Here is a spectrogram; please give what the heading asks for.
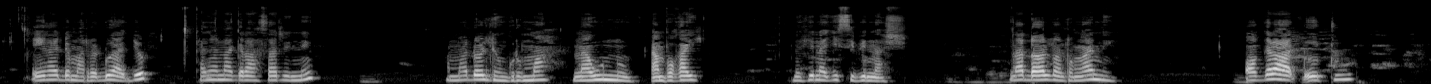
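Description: A speech recording that has likely passed through HE-AAC compression at a low bitrate, consistent with about 24 kbps, for its whole length. Its treble is rebuilt from copied lower bands rather than coded, so s sounds turn gritty and metallic, with nothing above 15.5 kHz.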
